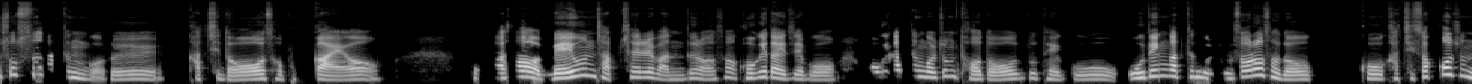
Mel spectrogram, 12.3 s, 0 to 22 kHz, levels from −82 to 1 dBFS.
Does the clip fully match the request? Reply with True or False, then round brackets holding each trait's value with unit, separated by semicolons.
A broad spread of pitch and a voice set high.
True (6.8 semitones; 195 Hz)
